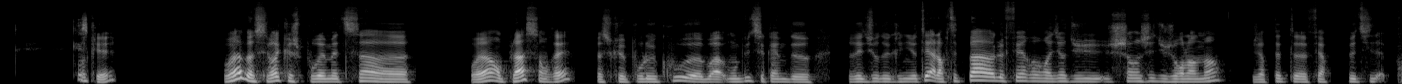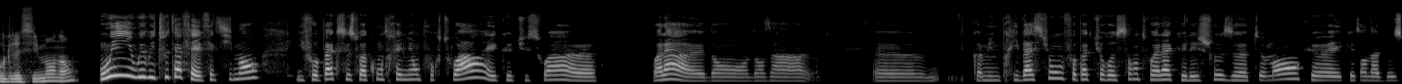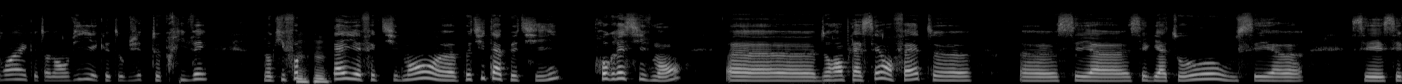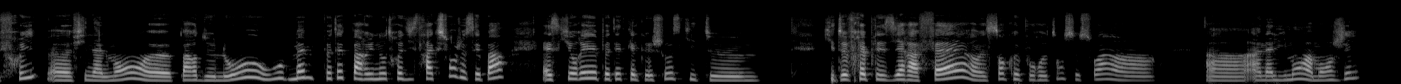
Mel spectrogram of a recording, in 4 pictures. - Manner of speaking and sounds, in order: other background noise; drawn out: "heu"
- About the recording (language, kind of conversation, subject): French, advice, Comment puis-je arrêter de grignoter entre les repas sans craquer tout le temps ?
